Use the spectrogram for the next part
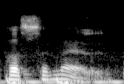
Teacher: We can see that the middle R is silent.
